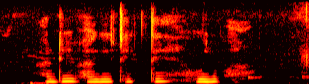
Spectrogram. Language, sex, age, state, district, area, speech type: Santali, female, 18-30, West Bengal, Purba Bardhaman, rural, spontaneous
